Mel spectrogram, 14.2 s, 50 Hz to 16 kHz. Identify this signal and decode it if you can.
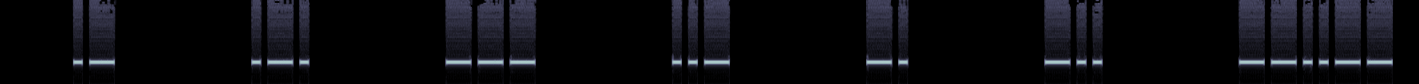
Morse code, heard as a keyed tone, about 15 wpm, spaced as for 5 wpm, 1000 Hz. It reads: AROUND,
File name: qotdfiles / 5wpm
